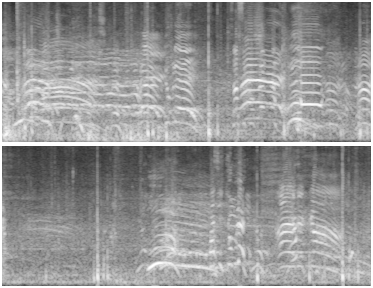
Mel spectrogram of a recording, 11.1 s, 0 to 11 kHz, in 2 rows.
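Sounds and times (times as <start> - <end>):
men shouting and cheering: 0.0 - 11.0.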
